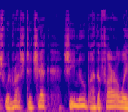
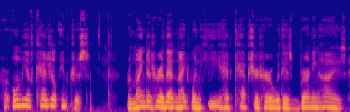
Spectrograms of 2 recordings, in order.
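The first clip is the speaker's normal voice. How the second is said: usual speaking voice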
